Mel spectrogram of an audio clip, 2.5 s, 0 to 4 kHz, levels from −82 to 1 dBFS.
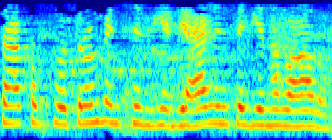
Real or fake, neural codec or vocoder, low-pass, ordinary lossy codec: fake; vocoder, 22.05 kHz, 80 mel bands, HiFi-GAN; 3.6 kHz; MP3, 16 kbps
